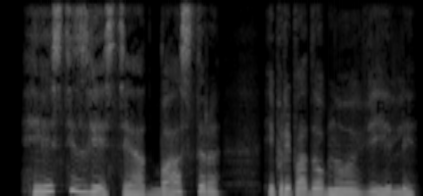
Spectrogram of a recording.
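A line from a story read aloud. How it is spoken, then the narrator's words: Sleepy. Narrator (Russian): сонно спросила она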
